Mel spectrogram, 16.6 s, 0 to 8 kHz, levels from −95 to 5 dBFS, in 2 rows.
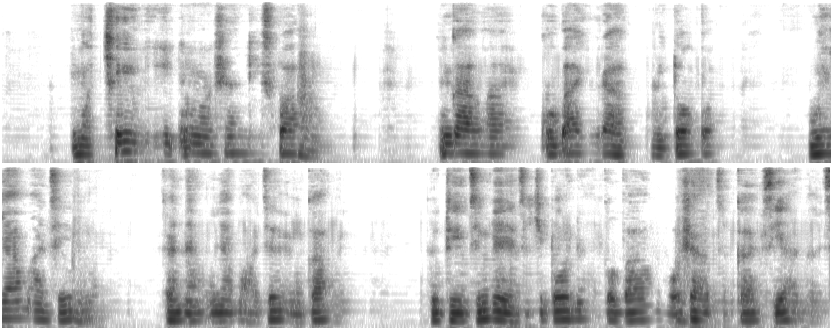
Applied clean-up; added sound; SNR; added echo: neural mask model DeepFilterNet 3.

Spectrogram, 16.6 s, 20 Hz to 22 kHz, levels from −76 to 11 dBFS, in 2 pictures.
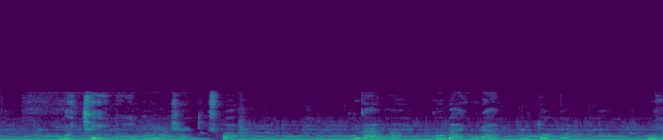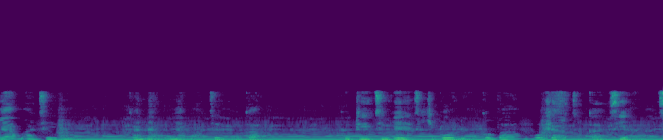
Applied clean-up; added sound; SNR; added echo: none; Musical instrument; 0 dB; reverberation time 0.2 s.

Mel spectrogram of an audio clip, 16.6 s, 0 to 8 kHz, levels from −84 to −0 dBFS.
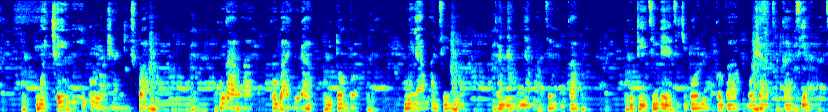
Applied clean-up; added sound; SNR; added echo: classical method WPE with log-MMSE.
